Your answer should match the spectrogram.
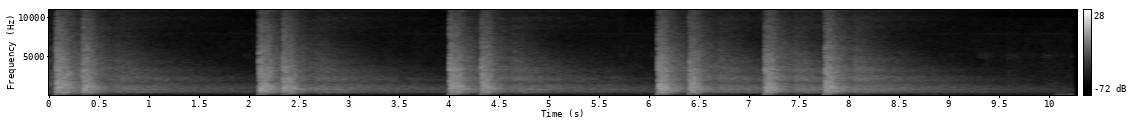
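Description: Handgun shots fired in quick strings of two or three, a string about every two seconds, each trailing off in a long echo.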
